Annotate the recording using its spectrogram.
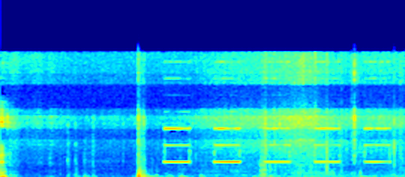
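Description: A single sharp thump, then a run of about six short, high electronic beeps, evenly spaced at about two a second.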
